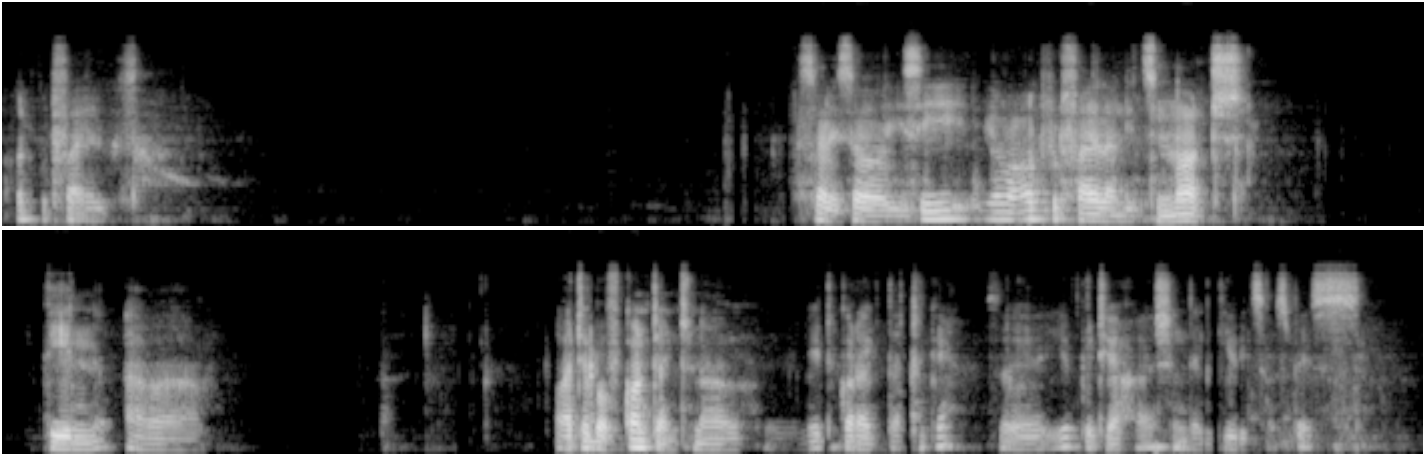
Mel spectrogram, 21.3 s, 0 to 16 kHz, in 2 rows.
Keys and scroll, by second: 18.6 space, 19.9 space.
